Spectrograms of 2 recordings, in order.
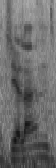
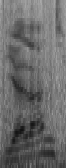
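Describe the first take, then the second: First: The name begins with an English J sound. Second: The name begins with a Y sound. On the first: "I kind of want to say Jylland" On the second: "I know the pronunciation of J's changes uh, when you're not English"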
